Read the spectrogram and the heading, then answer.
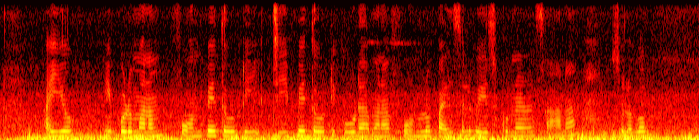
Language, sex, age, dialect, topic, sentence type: Telugu, female, 18-24, Telangana, banking, statement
